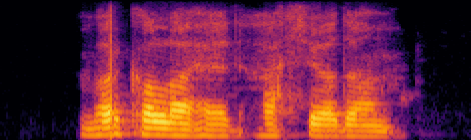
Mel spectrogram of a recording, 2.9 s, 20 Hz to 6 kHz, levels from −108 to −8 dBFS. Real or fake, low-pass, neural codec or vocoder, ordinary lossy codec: real; 5.4 kHz; none; Opus, 32 kbps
